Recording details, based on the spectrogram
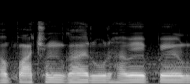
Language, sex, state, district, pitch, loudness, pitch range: Chhattisgarhi, male, Chhattisgarh, Sukma, 105 Hz, -15 LUFS, 100-105 Hz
